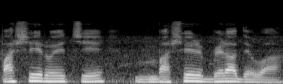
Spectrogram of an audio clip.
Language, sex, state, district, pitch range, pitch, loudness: Bengali, male, Assam, Hailakandi, 120-140 Hz, 130 Hz, -13 LUFS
